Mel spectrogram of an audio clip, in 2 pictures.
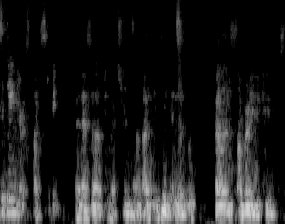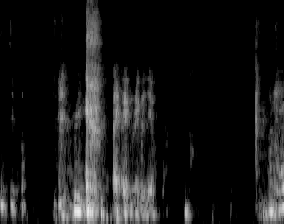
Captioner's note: laughter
